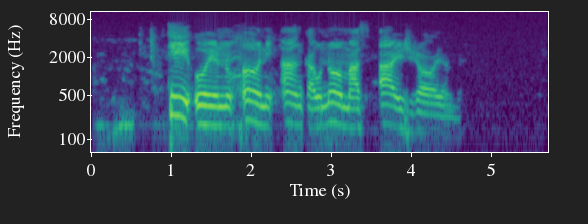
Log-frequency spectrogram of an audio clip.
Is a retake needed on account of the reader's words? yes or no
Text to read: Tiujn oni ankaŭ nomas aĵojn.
no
